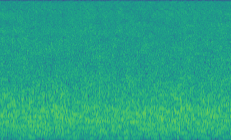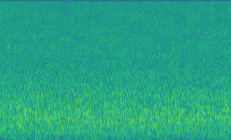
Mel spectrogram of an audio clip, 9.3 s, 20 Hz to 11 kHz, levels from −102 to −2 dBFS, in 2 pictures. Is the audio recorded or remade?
remade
